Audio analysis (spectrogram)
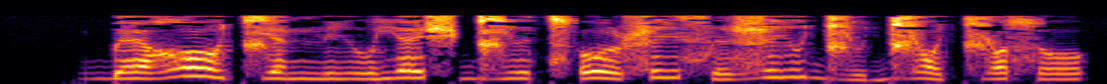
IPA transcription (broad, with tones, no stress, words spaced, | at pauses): ɡ͡bɛ˨ʁo˦˨t͡ɕɛ˨ ni˨u̯ jɛ˦ʃd͡ʑɨ˧ t͡sʼo˦˨ʂi˦si˨ ʐi˦u̯d͡ʑu˨d͡ʑɔ˦˨ t͡ɕɔ˧so˧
